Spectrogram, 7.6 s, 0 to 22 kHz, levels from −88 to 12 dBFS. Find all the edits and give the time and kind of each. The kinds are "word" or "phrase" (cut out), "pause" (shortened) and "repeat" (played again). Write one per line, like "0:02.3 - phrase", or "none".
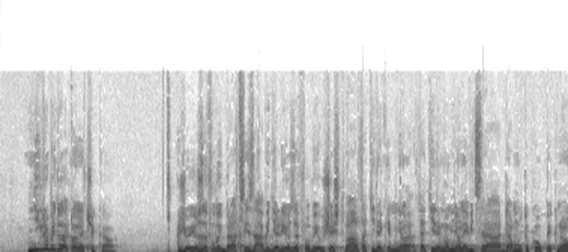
none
